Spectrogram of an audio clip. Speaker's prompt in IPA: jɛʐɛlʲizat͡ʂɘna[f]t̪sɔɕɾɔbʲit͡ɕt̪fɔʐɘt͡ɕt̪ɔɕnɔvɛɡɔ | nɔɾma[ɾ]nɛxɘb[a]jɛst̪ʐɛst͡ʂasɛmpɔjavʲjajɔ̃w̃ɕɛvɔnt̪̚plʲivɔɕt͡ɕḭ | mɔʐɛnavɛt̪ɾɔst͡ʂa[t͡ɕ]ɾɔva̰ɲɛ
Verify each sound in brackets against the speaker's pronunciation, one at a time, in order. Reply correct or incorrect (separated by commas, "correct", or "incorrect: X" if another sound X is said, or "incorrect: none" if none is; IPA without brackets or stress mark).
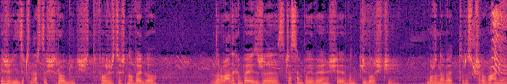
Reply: incorrect: ʂ, incorrect: l, correct, incorrect: none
